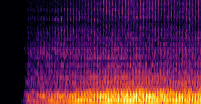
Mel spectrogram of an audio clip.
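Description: Low rumbling drone of an intro sound effect, fading in about half a second in and swelling steadily louder.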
